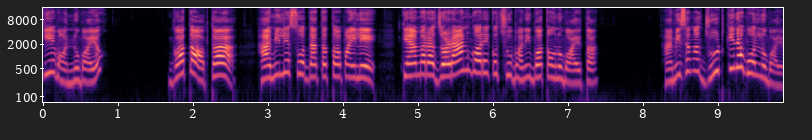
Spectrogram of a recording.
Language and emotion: Nepali, angry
